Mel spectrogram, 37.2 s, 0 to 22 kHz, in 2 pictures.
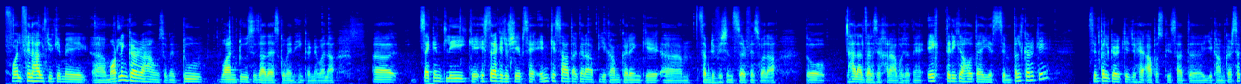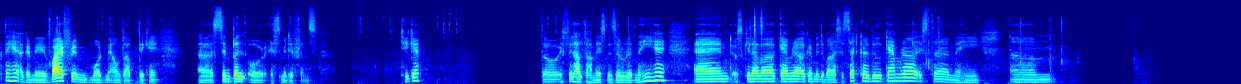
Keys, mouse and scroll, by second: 0.9 2, 1.9 Return, 3.5 shift+z, 5.1 click, 5.6-6.1 scroll down 1, 6.4 shift+middle click, 8.8 middle click, 9.1 click, 11.7 middle click, 14.4 shift+middle click, 15.5 click, 16.0 middle click, 16.5 Tab, 19.7 z, 20.3 click, 21.1 middle click, 22.4 click, 26.9 click, 27.7 middle click, 28.0 shift+z, 28.7 scroll down 1, 29.0 shift+middle click, 30.2 middle click, 31.3 scroll up 1.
